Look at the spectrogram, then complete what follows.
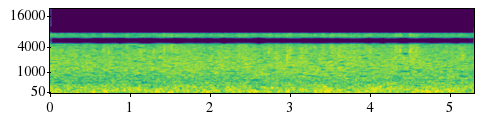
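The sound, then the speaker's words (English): Steady rain pours onto hardened soil, running off rather than soaking in, in a dense, continuous patter, an even hiss of countless drops with no pauses and no voices. “The soil had turned hard, so when raindrops fell, trillions of them, the tendency was to run off, not soak in.”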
